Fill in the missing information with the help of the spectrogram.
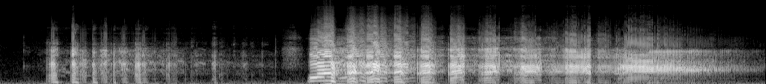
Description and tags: moan8 ECHO LOW PITCH
low pitched moan of a woman that gives horror and erie effect, done in audiocity
low, moan, erie, woman, pitched, horror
